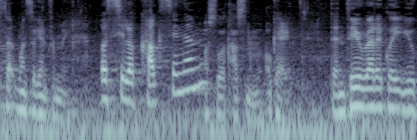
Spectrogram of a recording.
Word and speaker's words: Oscillococcinum: And I take the oscillococcinum. 1 dose. Pronounce that once again for me. Oscillococcinum.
